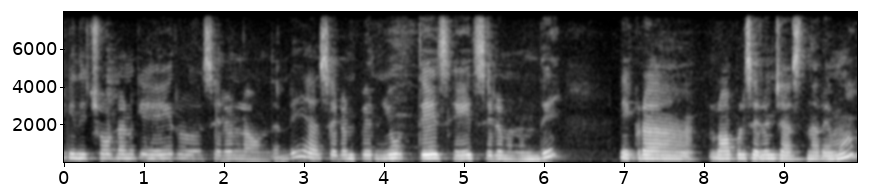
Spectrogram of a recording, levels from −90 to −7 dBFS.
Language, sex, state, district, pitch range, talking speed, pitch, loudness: Telugu, female, Andhra Pradesh, Srikakulam, 190-220 Hz, 115 wpm, 205 Hz, -18 LUFS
